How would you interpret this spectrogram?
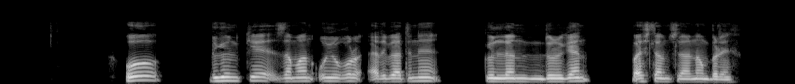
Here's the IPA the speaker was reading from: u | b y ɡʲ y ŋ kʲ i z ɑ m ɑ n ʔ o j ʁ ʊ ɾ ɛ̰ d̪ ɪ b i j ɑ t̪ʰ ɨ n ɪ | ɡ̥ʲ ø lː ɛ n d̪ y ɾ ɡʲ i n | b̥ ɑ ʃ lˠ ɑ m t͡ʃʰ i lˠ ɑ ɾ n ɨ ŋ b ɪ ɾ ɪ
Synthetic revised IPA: u | b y ɡʲ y ŋ kʲ i z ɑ m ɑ n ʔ u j ʁ ʊ ɾ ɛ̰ d̪ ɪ b i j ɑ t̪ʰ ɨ n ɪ | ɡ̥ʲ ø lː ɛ n d̪ y ɾ ɡʲ ɛ n | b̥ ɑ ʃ lˠ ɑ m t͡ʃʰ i lˠ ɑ ɾ n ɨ ŋ b ɪ ɾ ɪ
